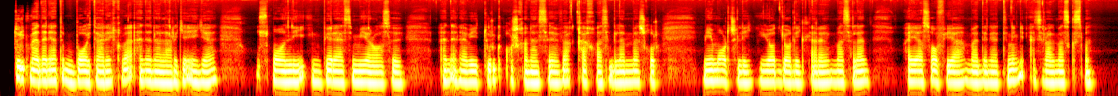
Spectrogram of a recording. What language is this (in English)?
Uzbek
